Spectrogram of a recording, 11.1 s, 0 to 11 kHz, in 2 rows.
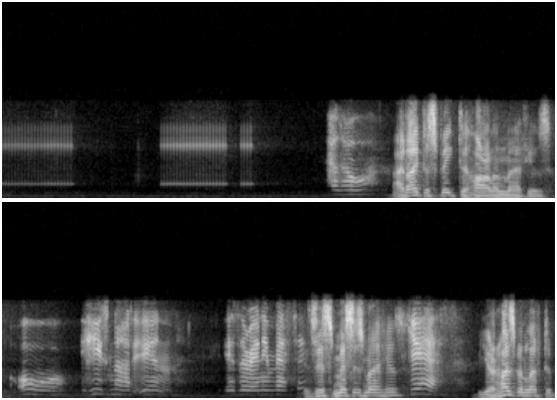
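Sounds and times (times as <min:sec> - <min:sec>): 
telephone ringing through the earpiece: 0:00.0 - 0:00.9, 0:01.6 - 0:03.4
speech: 0:03.4 - 0:05.6, 0:06.4 - 0:11.0.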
